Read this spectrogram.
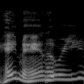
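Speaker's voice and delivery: very high-pitched, squeaky put-on male voice. Imagining a guy with a high voice, in a really high-pitched voice. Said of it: "a guy with like a really high pitched voice".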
